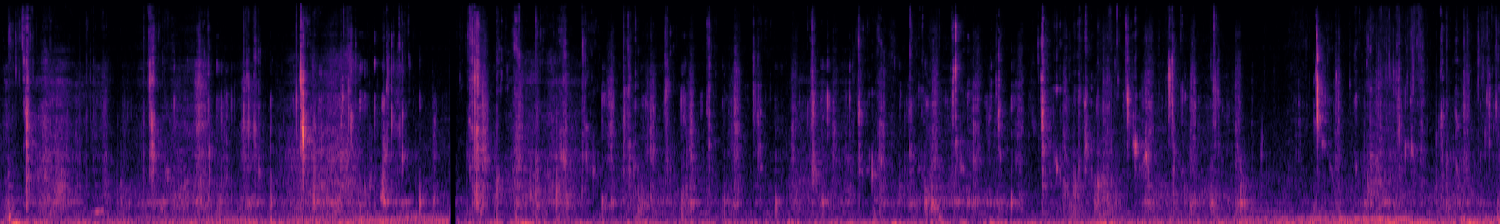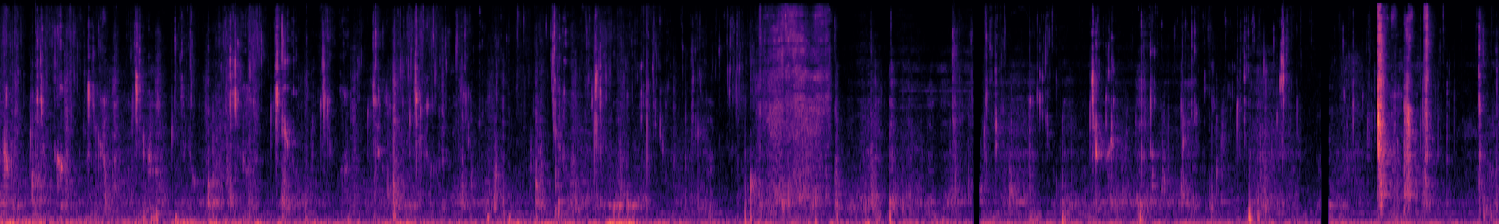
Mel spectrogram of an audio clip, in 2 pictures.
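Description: Close-miked chewing and biting of mutton paya (goat trotter curry) with rice. It is a dense run of short mouth clicks and smacks, with a few louder bites about three seconds in and near the end.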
